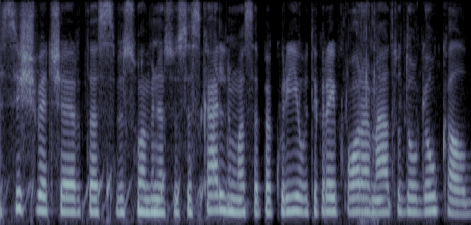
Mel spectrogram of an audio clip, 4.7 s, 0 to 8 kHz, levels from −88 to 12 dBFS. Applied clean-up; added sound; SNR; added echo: none; Water / Liquid; 19 dB; none.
